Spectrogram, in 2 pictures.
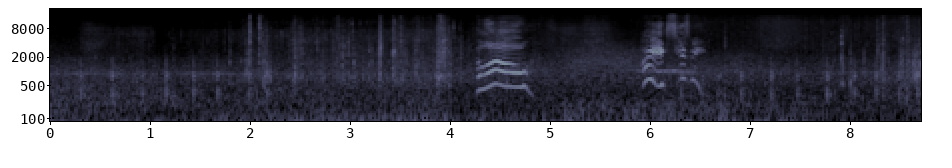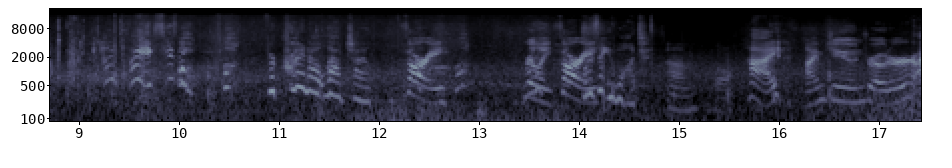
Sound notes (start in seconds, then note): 10.4 gasps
